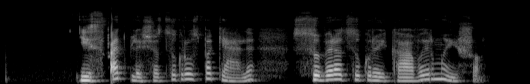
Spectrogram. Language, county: Lithuanian, Panevėžys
